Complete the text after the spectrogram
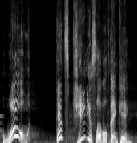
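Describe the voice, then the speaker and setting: A woman voicing a small, childlike fairy companion in an anime-style video game, perky, blunt and excitable, with a squeaky voice. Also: a little slow, big-room sound, music in the background, full character voice. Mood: eager. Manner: excitable, refers to herself in third person.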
